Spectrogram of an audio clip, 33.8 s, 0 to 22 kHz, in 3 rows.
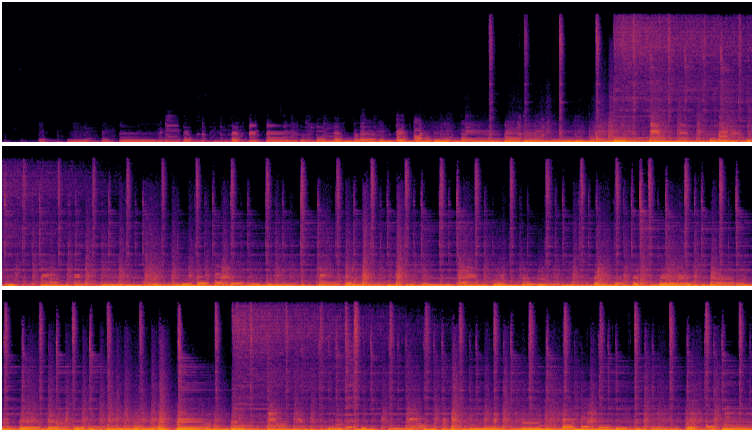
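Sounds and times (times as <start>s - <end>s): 
music trio playing: 2.7s - 33.7s.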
